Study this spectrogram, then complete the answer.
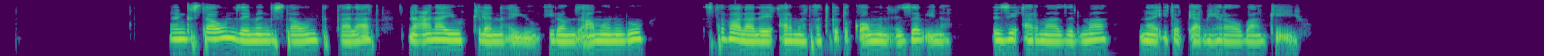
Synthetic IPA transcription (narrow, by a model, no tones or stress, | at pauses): mɐŋɡɨst̪ʰawɨnzɐjmɐŋɡɨst̪ʰawɨnt̪ʰɨ̥kʰːala̰t̪ | nɨʕanajɪwʊkːɨlɐnːa̰ʔɨ̰jːṵʔilo̞mzɨ̰ʔa̰monulu | z̥ɨt̪ʰɐfɐlalɐjuʔa̰ɾmat̪ʰat̪kʰɨt̪ʼɨkʼːo̰munɨʕɨzɐβʔḭna | ʔɨziʔaɾmazɨd̪ɨmːa | najʔit̪ʰjo̞pʼja̰bɨheɾawibaŋkʰḭʔɨ̰jːu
